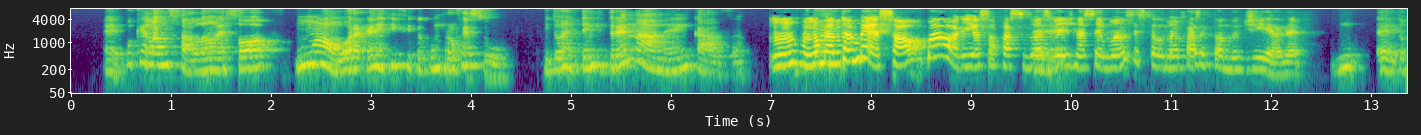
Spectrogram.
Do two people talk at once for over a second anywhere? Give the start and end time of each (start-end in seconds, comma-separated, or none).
none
